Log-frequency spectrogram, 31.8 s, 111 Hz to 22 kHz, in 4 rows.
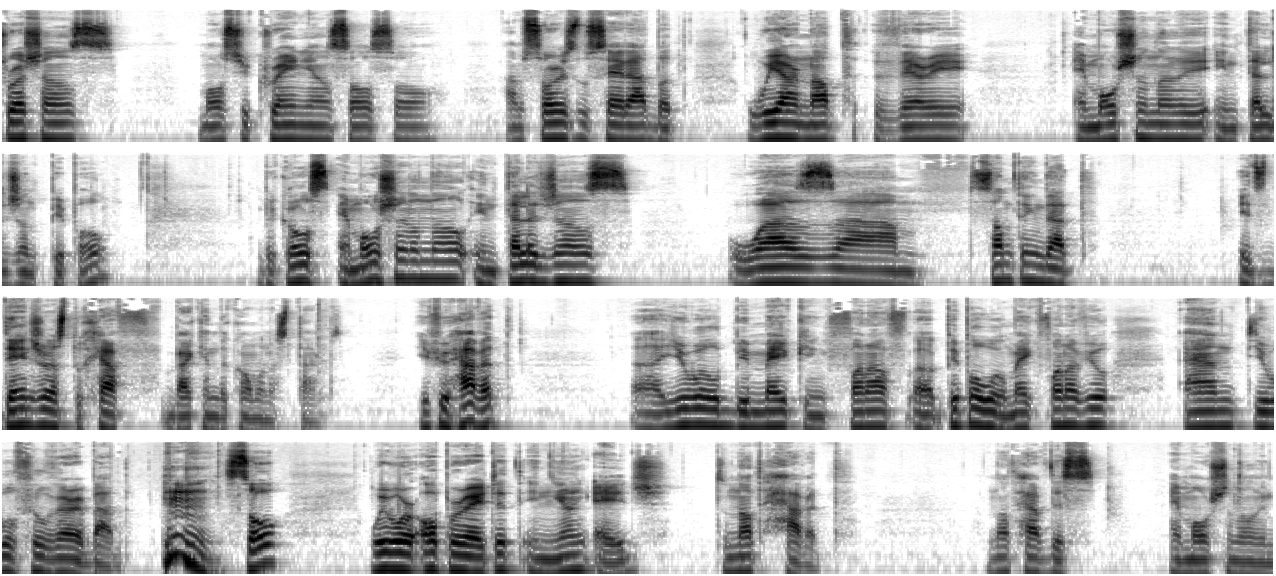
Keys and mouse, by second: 3.9-9.9 ctrl+drag, 20.6-30.0 ctrl+right drag, 30.0-31.7 ctrl+alt+drag.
